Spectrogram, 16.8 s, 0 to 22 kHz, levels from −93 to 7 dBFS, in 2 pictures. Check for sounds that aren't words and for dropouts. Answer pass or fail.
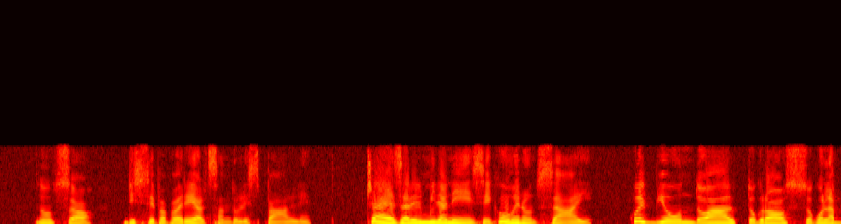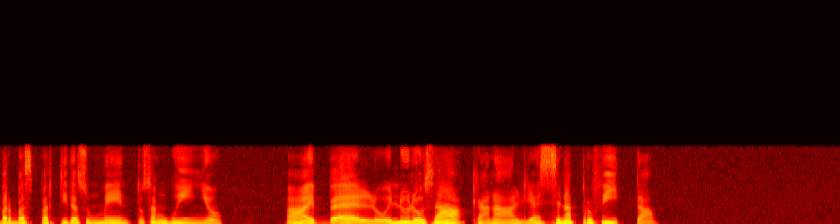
pass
